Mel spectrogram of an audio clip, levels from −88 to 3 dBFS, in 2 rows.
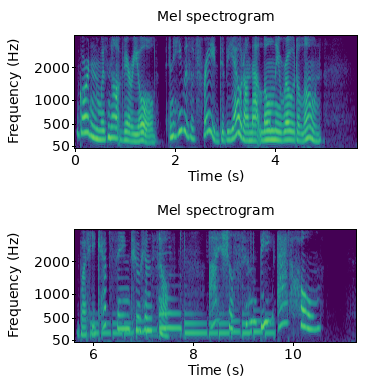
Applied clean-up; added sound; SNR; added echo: none; Electric guitar; 6 dB; none.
